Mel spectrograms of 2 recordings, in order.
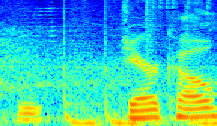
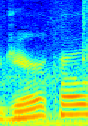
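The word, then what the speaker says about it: Jrco: attachments for mowers called Jr Co Jericho for you know lack of a better way to pronounce that most people call it Jericho but they make a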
